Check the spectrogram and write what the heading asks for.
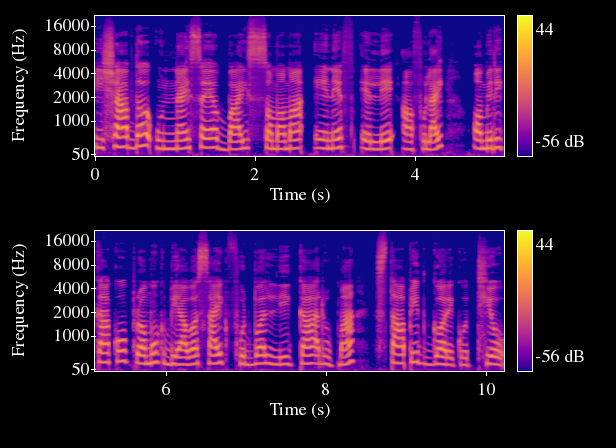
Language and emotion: Nepali, neutral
